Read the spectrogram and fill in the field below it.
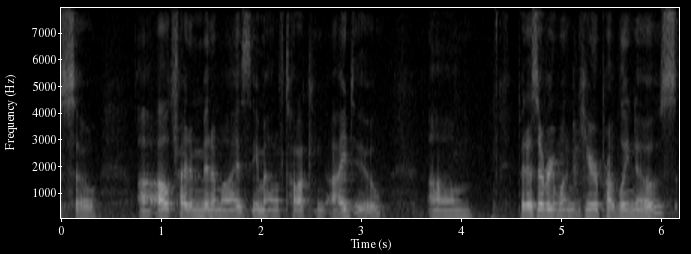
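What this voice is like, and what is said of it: Hoarse, strained voice. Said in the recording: “I have lost my voice”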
